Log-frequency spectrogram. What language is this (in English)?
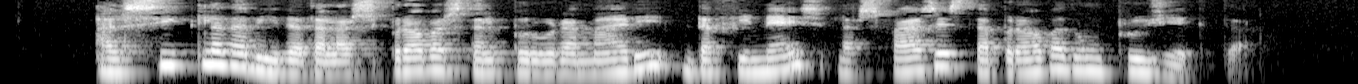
Catalan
